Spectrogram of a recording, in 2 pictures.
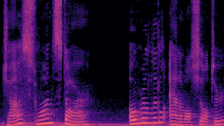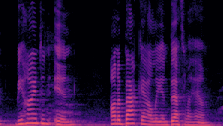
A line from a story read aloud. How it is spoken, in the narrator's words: the messenger repeated with a sigh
